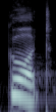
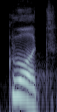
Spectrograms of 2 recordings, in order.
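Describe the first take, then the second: No difference in how they are said.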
